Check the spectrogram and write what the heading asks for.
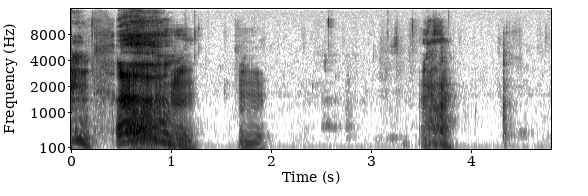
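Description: coughing and throat clearing

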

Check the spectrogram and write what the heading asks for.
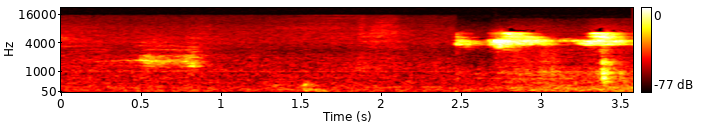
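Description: birds chirping

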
